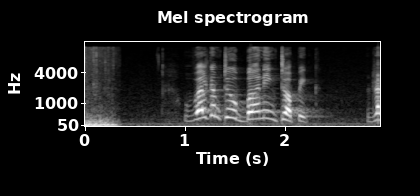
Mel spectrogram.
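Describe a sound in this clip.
A young woman speaks clearly into a microphone, like a news presenter.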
